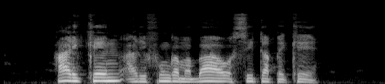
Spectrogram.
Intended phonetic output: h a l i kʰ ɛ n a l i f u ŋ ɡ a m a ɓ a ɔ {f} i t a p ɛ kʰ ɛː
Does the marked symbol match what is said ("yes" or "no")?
no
